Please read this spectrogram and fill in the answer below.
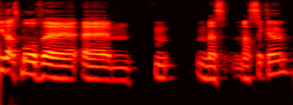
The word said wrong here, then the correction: Masaru: I never say his name. Masaru, sorry. – Masaru. – I never say his name out loud.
